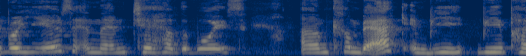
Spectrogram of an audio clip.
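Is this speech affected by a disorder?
Yes: cerebral palsy; affects hands and speech; speech affected, describes talking funny.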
